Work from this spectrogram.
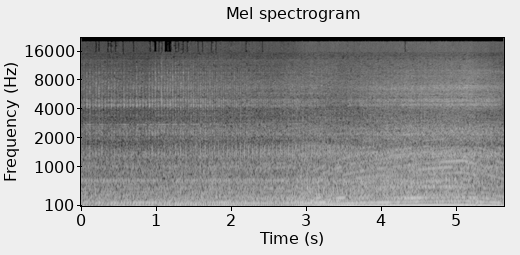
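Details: BMW F30 idling: light fast ticking about four per second, worse with A/C on, disappears above 2,000 rpm; engine revs briefly; cause unknown.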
